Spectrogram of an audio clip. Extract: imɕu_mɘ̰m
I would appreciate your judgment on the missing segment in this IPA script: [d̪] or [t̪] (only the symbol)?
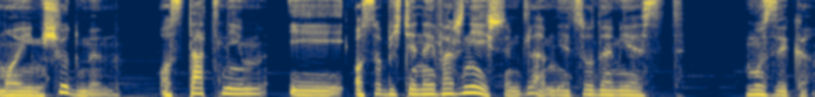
d̪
